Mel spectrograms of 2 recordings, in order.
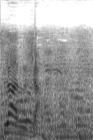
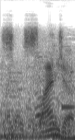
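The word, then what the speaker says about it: slàinte: But I want to make sure I get the pronunciation right. It's slanje. It's not enough Spanish. So tell me how to say it in the proper Scottish. Oh, slanje.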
